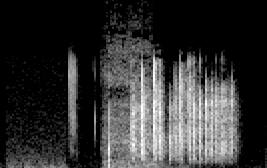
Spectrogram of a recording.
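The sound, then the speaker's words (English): Dice clatter onto a hard tabletop, a quick burst of rattling knocks that tumble and settle over about a second. It is fairly loud, with no voices. “I throw my dice and say, "Can I get in on some of this action?"”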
